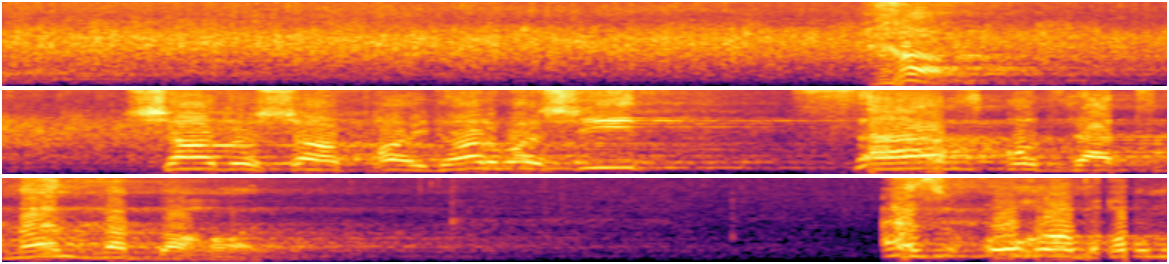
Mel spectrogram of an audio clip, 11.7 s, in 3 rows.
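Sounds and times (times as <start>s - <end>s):
applause for a deaf performing group at a seminar: 0.0s - 5.8s
speech: 4.3s - 8.8s, 10.8s - 11.6s.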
